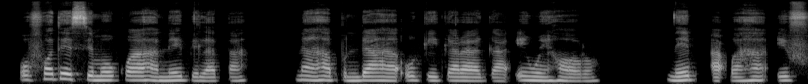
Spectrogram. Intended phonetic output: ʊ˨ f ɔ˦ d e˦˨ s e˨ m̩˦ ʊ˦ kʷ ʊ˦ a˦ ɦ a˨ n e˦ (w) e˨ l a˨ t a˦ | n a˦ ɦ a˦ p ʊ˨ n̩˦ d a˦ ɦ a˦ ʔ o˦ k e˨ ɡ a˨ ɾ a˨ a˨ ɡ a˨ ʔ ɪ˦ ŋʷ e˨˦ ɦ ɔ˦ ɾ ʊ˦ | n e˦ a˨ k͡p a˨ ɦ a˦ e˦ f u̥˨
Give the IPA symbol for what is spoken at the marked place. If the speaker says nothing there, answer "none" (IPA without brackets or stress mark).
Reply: b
